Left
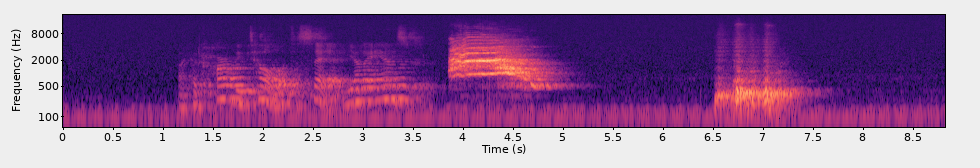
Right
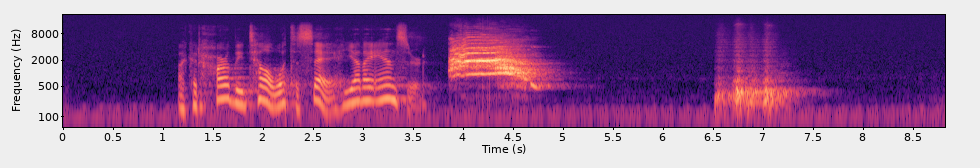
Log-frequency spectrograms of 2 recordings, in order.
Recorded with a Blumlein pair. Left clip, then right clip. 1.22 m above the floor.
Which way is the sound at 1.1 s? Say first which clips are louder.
Right 17 dB; 50° right.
